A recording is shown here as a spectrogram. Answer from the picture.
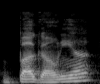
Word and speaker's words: Bugonia: Uh, they have a film out called Bugonia. Um, it's not spelled like Beonia the flower, but bug, like an insect, and details are pretty scarce.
